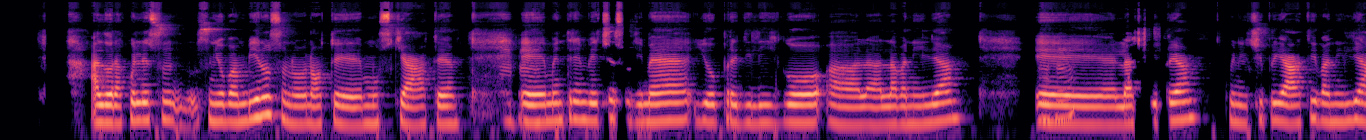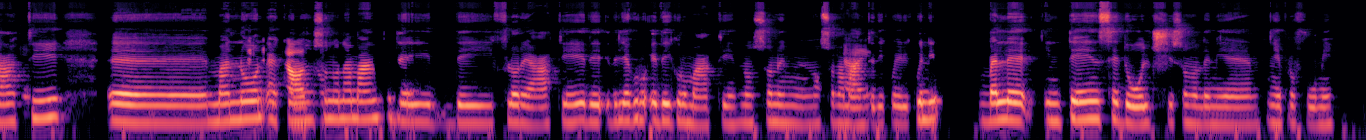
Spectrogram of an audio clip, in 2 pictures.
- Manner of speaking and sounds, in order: other background noise; drawn out: "e"; distorted speech; drawn out: "ehm"; unintelligible speech; "agrumati" said as "grumati"
- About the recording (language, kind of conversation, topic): Italian, podcast, Che cosa ti fa sentire più sicuro quando ti vesti?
